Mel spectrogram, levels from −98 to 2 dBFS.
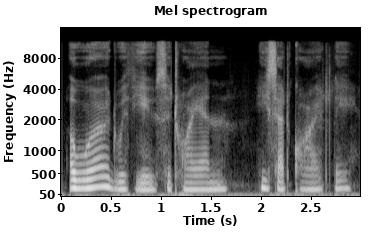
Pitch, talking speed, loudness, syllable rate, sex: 165 Hz, 160 wpm, -21 LUFS, 4.3 syllables/s, female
